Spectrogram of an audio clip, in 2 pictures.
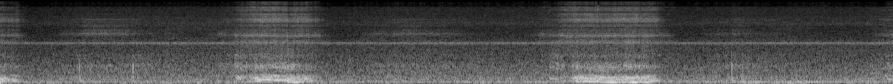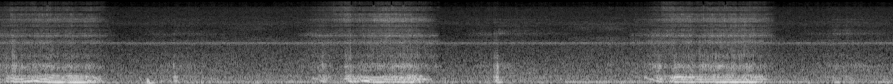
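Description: Rhythmic rattling snores on each breath in, about 18 a minute, with quiet breathing out between them and a steady background hum.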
